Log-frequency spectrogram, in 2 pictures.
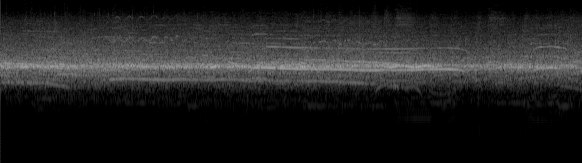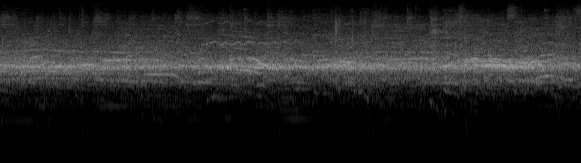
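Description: A large stadium crowd cheers and roars loudly throughout.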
